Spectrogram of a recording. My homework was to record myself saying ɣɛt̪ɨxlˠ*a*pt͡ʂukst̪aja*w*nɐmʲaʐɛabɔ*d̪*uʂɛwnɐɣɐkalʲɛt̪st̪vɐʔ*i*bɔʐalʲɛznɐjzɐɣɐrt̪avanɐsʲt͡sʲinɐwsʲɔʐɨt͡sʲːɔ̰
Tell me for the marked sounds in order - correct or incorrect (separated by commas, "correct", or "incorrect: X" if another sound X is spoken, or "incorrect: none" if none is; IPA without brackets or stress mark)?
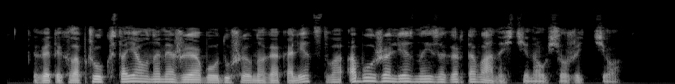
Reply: correct, correct, correct, incorrect: a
